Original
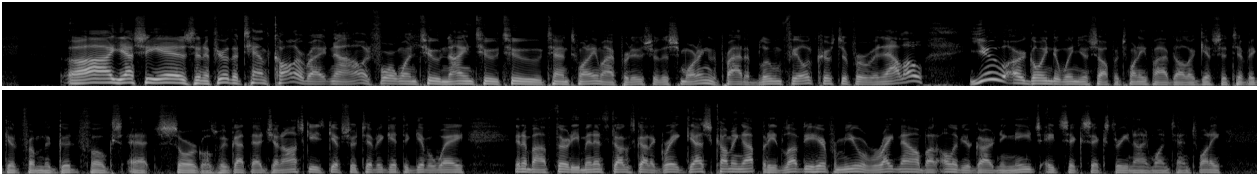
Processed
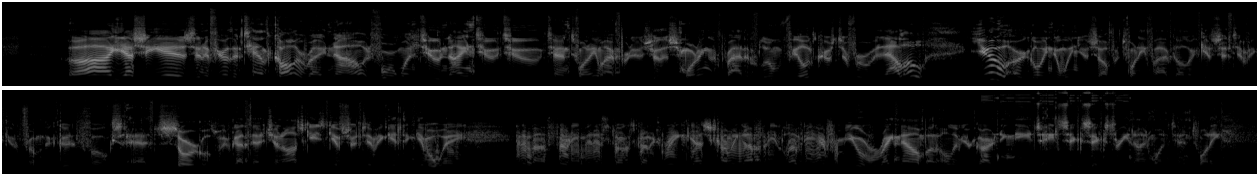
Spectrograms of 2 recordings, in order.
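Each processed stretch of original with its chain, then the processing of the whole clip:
12.44–12.86 s: low-pass 9.5 kHz 24 dB/octave + treble shelf 6.3 kHz +8.5 dB + compression 2.5:1, threshold -42 dBFS
17.00–20.91 s: low-pass 4.1 kHz 24 dB/octave + transformer saturation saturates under 1.1 kHz
22.34–23.84 s: careless resampling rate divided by 3×, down none, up hold + small resonant body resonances 330/840/1200/2500 Hz, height 8 dB, ringing for 25 ms
whole clip: inverse Chebyshev high-pass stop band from 240 Hz, stop band 80 dB; decay stretcher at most 53 dB/s; trim +1 dB

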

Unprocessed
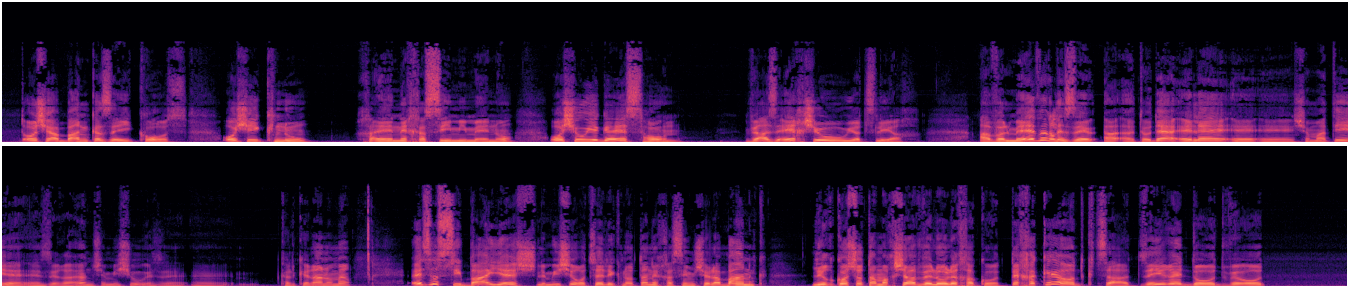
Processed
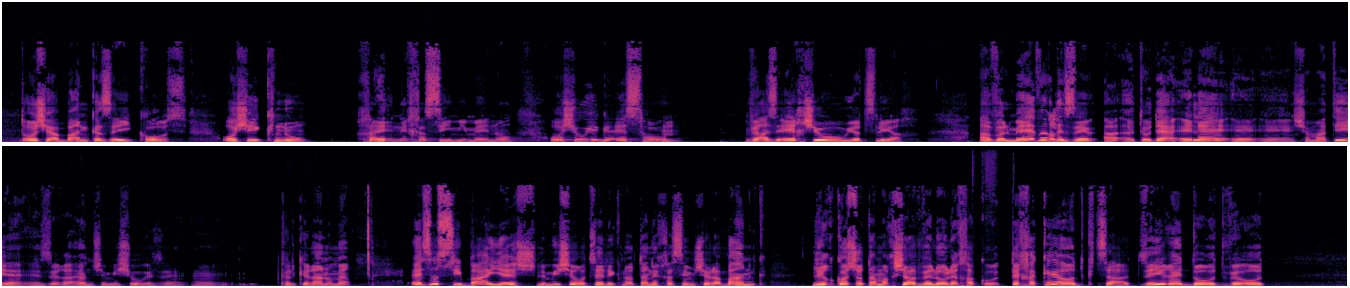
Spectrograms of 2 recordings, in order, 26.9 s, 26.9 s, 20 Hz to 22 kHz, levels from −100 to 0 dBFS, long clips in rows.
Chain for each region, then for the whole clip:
3.82–6.60 s: compression 10:1, threshold -32 dBFS + de-hum 59.7 Hz, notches 21
14.11–16.61 s: low-pass 12 kHz + short-mantissa float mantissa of 8-bit
23.16–23.58 s: bass shelf 310 Hz -11 dB + short-mantissa float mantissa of 4-bit
whole clip: treble shelf 9.6 kHz +11 dB; reverb removal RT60 1.3 s; graphic EQ with 31 bands 400 Hz +11 dB, 1 kHz -10 dB, 1.6 kHz -6 dB, 12.5 kHz -9 dB; trim -5.5 dB

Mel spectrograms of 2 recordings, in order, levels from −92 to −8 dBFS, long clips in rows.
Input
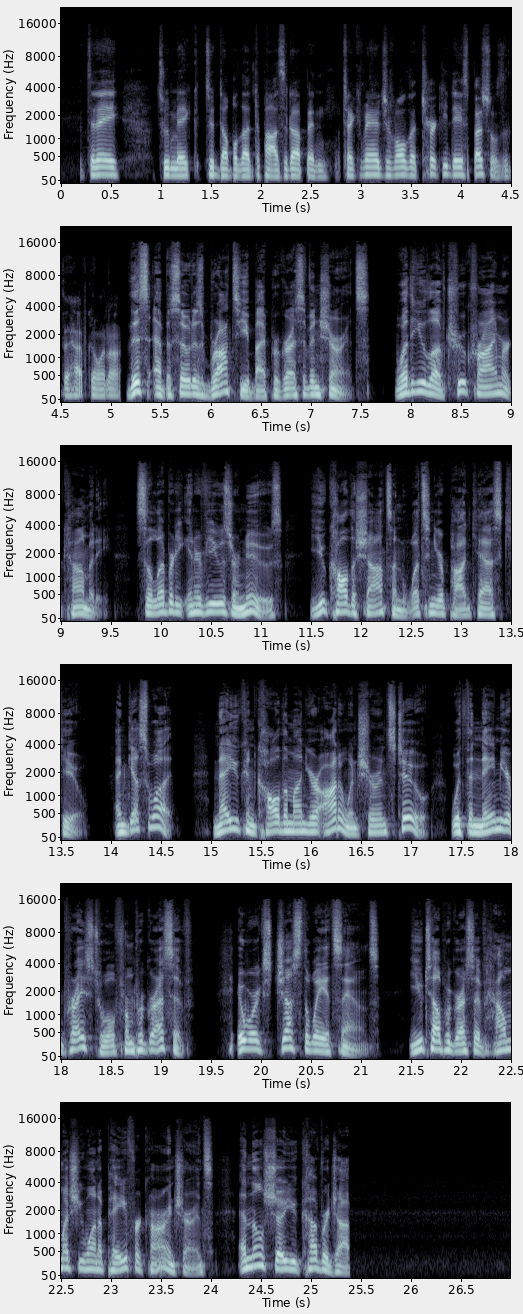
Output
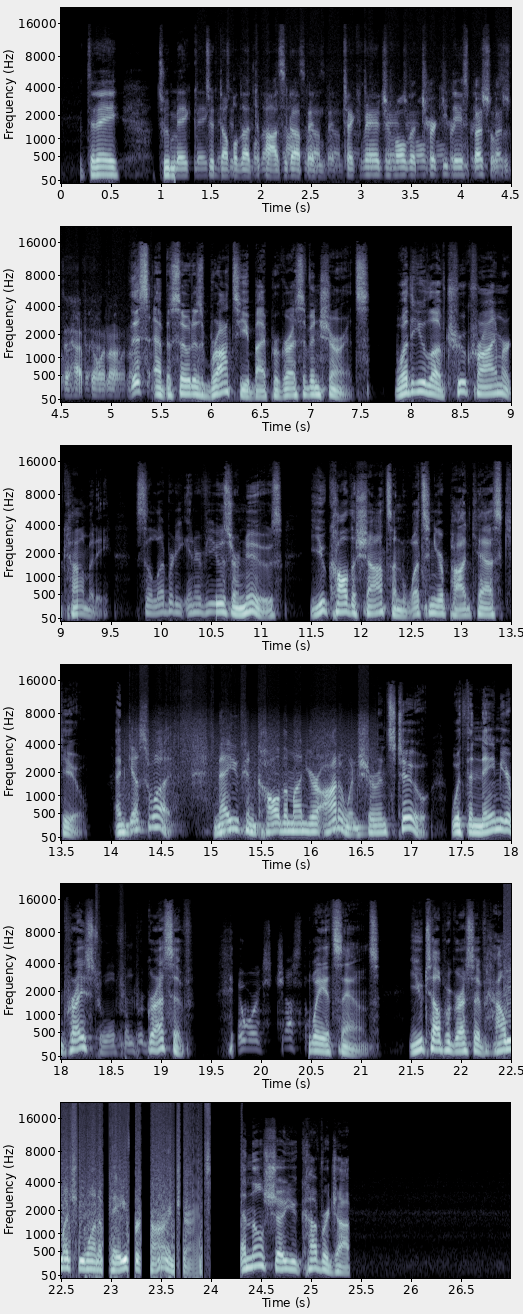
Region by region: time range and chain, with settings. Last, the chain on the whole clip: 1.13–5.41 s: high-pass 380 Hz + bit-crushed delay 201 ms, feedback 35%, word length 9-bit, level -10.5 dB
9.16–10.55 s: compression 2.5:1, threshold -40 dBFS + band-stop 1.2 kHz, Q 8
14.09–16.67 s: zero-crossing glitches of -25.5 dBFS + distance through air 210 m + hum notches 50/100/150/200/250/300 Hz
18.34–18.87 s: median filter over 9 samples + compression, threshold -36 dBFS + static phaser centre 360 Hz, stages 4
19.74–20.48 s: slow attack 112 ms + vowel filter a
22.42–24.31 s: peaking EQ 310 Hz +14.5 dB 0.31 oct + small samples zeroed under -30 dBFS
whole clip: none

